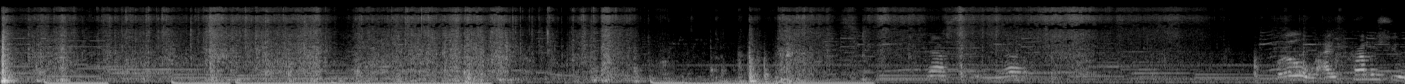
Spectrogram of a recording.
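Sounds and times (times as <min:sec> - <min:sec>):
cardboard rustling: 0:00.0 - 0:06.7, 0:07.4 - 0:13.4
plastic snack bags crinkling: 0:00.0 - 0:06.8, 0:07.8 - 0:13.5
background music: 0:00.0 - 0:14.0.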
